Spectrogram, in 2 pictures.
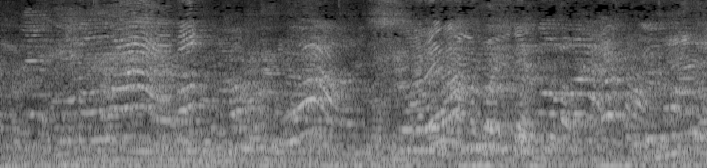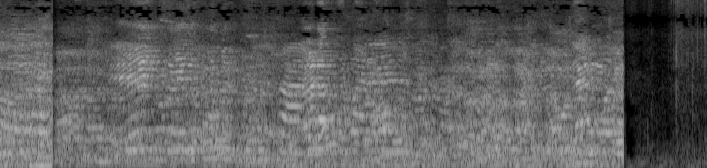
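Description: Crowd of party guests talking over one another, with children's high voices calling and shouting through the chatter, in a large hall.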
